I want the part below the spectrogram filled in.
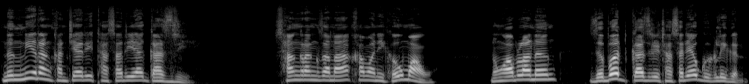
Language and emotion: Bodo, angry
